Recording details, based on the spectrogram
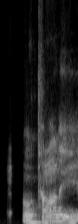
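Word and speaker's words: Ohtani: Am I pronouncing his name right? Otani, yeah, Dodgers.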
